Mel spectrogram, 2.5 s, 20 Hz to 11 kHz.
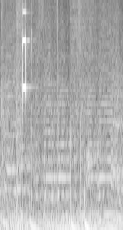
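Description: Zebra DS2208 handheld barcode scanner giving one short, high-pitched beep about half a second in, the signal that it has decoded the QR code. Quiet background music runs underneath.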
